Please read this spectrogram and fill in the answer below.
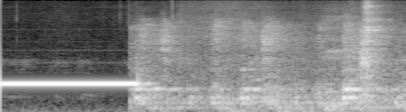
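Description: A steady high-pitched censor bleep, a single pure tone, that cuts off less than a second in. Loud music from the party video follows, with a sharp hit near the end.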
